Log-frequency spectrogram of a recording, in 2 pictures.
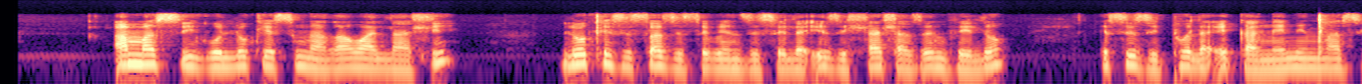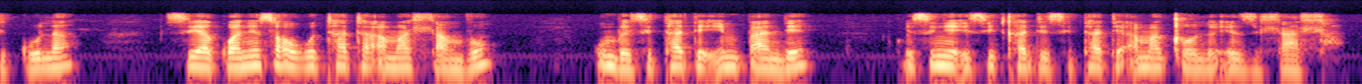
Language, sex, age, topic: North Ndebele, male, 36-49, health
